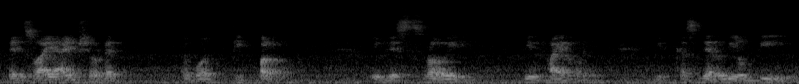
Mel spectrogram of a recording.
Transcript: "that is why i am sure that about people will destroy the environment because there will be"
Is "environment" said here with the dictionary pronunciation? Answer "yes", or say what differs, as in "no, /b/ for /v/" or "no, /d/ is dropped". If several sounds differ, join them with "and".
no, /f/ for /v/ and /ɹ/ is dropped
